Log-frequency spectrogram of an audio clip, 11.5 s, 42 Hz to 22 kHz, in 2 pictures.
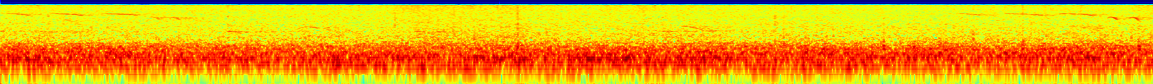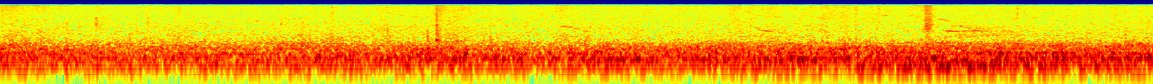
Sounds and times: Birds are singing 0:00.0 - 0:06.2
Birds are singing 0:08.4 - 0:11.2

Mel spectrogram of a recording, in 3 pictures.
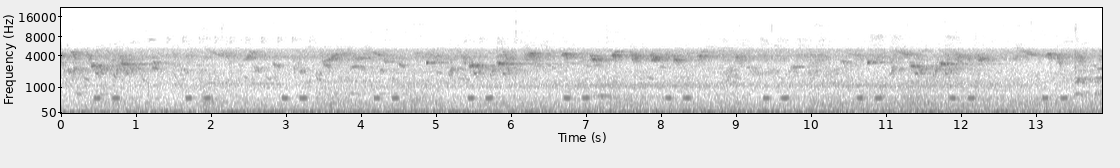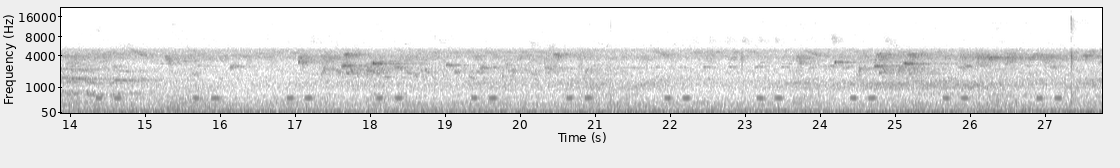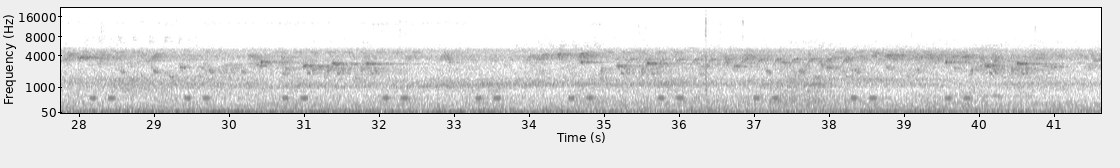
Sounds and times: Bird calls 0:21.8 - 0:40.9

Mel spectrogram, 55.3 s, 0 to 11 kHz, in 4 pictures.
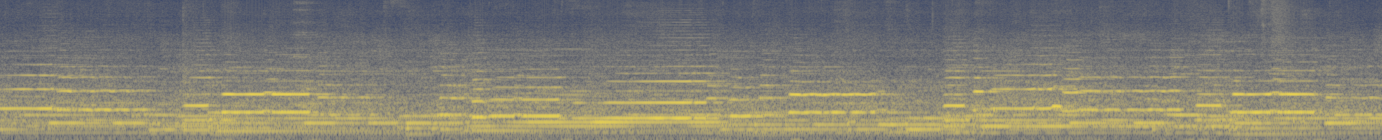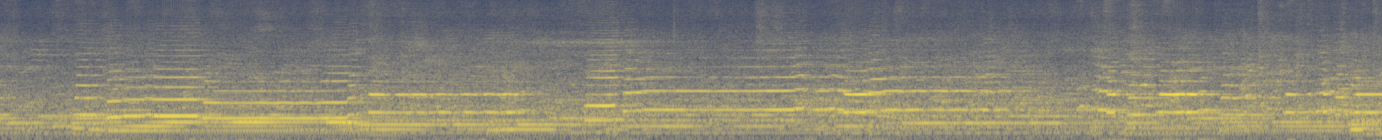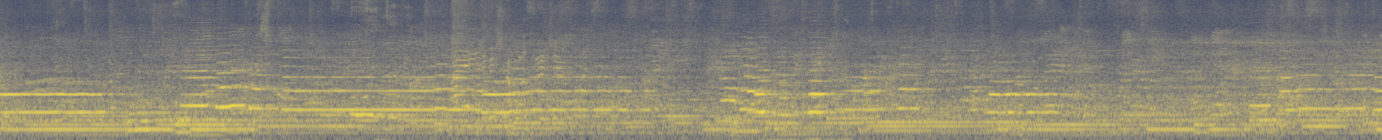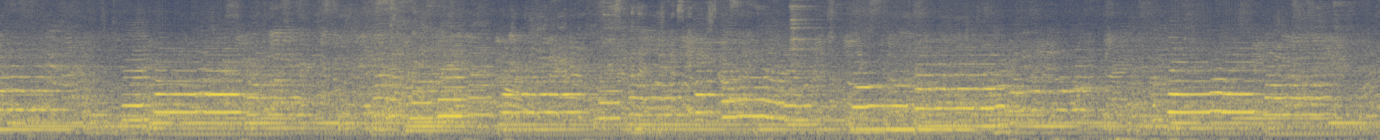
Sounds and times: baixista 0:00.0 - 0:55.2
saxofonista 0:00.0 - 0:55.2

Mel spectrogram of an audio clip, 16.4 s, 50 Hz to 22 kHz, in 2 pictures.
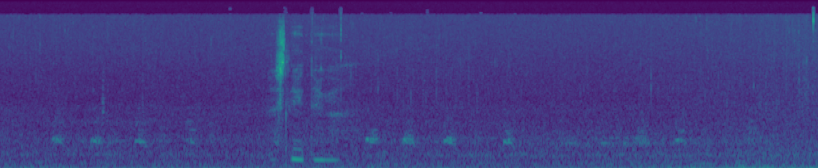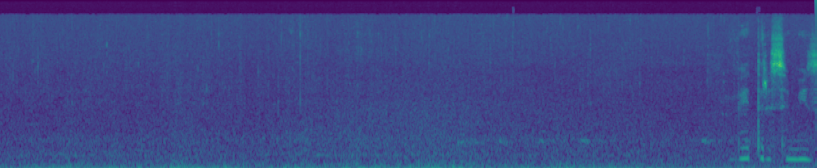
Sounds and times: wind 0:00.0 - 0:16.3
snow 0:06.0 - 0:16.3

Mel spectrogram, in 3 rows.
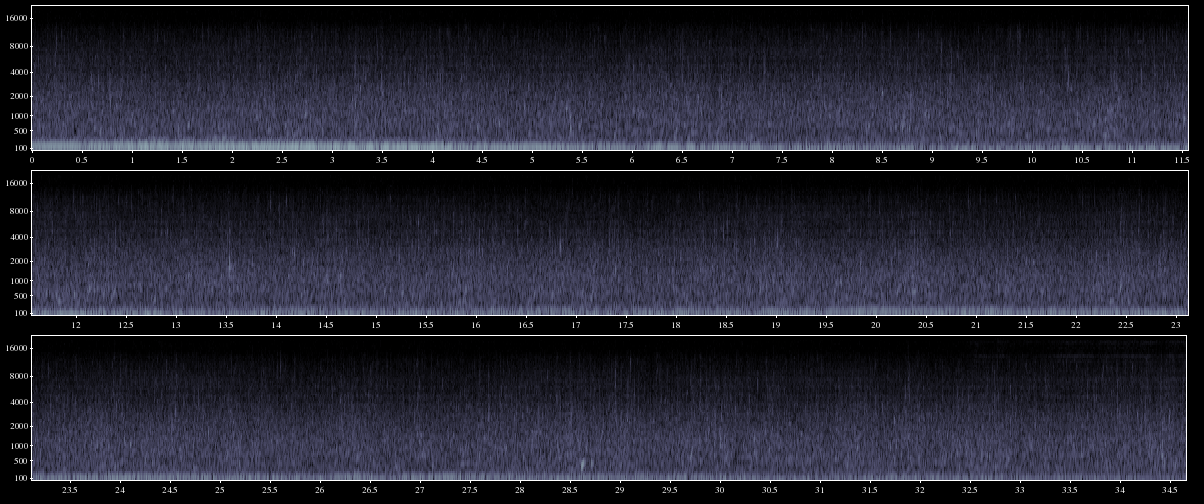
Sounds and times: urban river 0:00.0 - 0:34.6

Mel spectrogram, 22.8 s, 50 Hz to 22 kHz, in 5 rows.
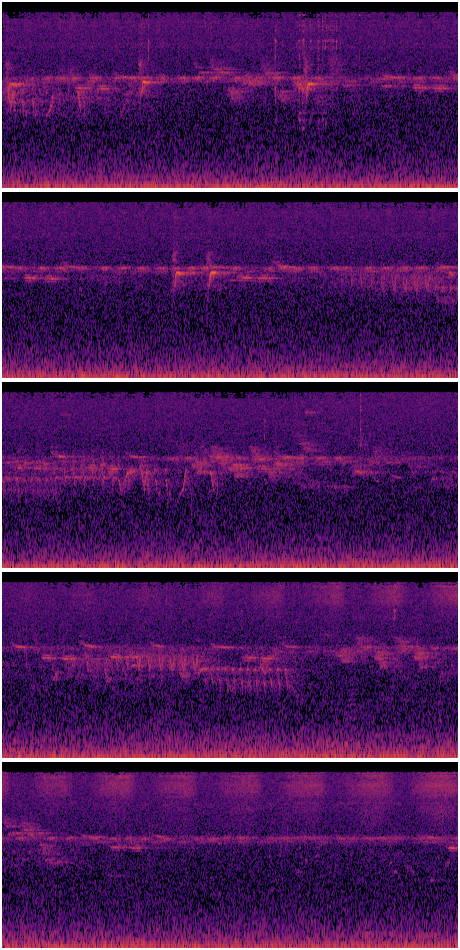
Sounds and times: Birds 0:00.0 - 0:22.8
Crickets 0:00.0 - 0:22.8

